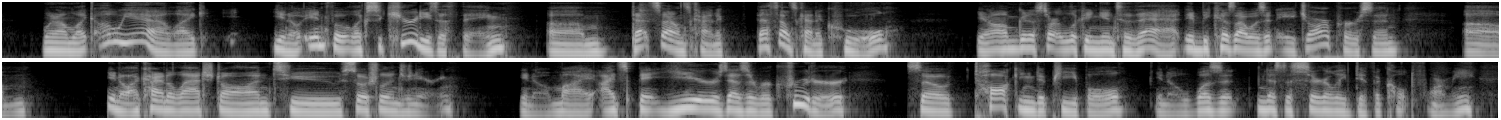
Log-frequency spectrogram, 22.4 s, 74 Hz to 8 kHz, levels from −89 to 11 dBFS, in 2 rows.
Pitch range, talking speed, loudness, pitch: 125-155 Hz, 185 wpm, -21 LUFS, 140 Hz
